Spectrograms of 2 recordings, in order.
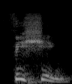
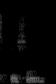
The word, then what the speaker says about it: phishing: so now what is fishing it's pronounced like fishing fish shaking pronouns like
